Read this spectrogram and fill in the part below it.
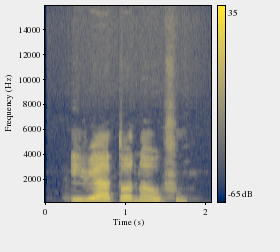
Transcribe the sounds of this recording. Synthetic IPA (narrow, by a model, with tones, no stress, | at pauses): i˨ɾi˦a˨tɔ˦na˨o˨fu˦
